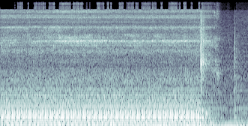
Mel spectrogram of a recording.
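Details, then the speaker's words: Steady electric hum with a faint buzz from a nebulizer compressor switched on for mouthpiece steam inhalation during a setup demonstration, ending with a click as it turns off; nebulizer compressor running. "ठीक है दोस्तों, ये हमने इसमें लगाया और मशीन को ऑन किया। इससे हम अपने मुंह में भाप ले सकते हैं ऐसे।"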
